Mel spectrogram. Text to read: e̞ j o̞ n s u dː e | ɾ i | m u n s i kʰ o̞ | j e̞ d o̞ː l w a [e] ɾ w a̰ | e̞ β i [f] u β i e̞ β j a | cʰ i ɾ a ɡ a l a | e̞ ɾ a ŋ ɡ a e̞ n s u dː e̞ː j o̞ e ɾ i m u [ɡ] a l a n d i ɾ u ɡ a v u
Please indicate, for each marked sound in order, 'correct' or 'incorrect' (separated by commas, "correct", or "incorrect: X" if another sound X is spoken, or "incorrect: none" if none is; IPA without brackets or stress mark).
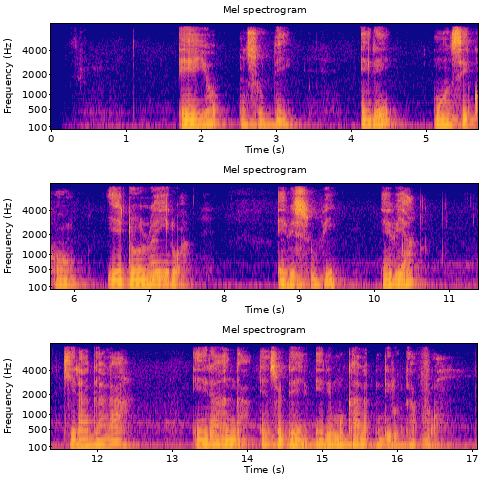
incorrect: i, incorrect: s, incorrect: k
